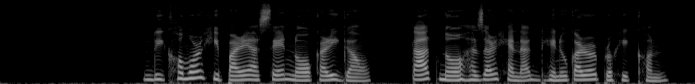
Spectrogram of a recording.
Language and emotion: Assamese, neutral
